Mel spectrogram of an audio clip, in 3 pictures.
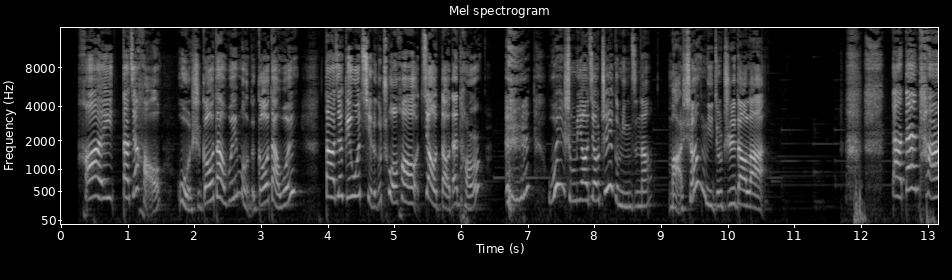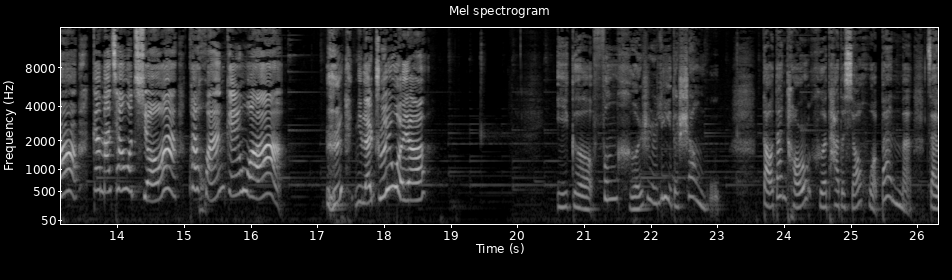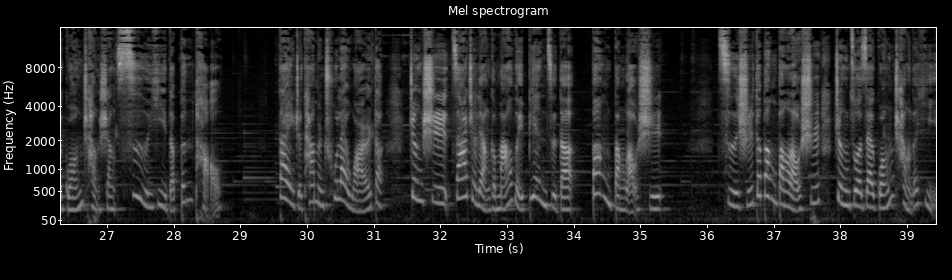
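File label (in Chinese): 青蛙王子 节选, 女声 普通话 有声读物 声音 干净 明亮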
